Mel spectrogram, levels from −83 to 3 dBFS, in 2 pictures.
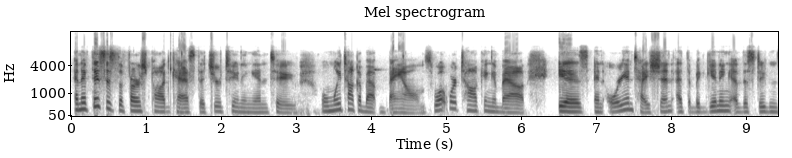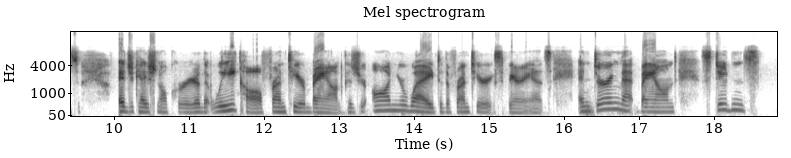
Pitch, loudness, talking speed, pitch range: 165 Hz, -17 LUFS, 160 wpm, 150-195 Hz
